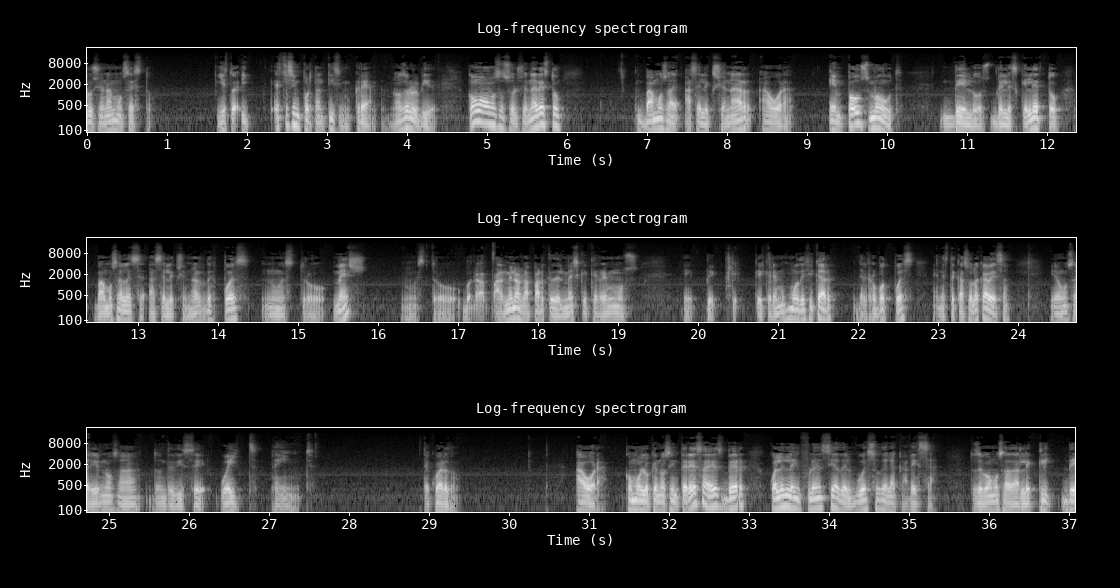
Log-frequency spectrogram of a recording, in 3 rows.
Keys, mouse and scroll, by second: 0.7 Escape, 1.2-3.0 drag, 3.1-3.4 scroll up 1, 3.4-3.8 scroll down 1, 16.8 click, 17.9 click, 21.7 shift+click, 25.9 click, 28.8 click, 31.5-34.0 drag.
